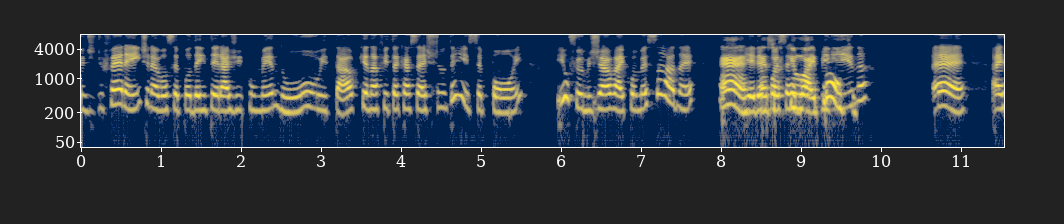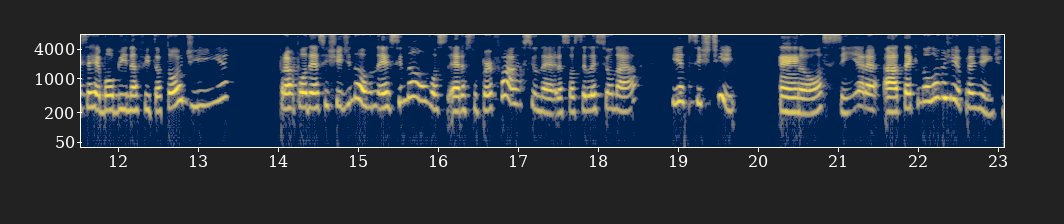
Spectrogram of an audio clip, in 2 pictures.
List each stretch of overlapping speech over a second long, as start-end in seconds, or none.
8.2-9.7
